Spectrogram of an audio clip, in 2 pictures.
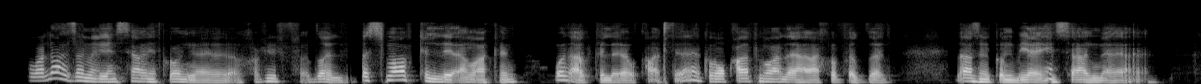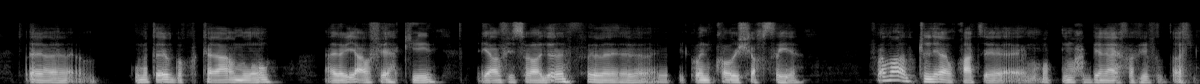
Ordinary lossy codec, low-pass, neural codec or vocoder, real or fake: none; 7.2 kHz; codec, 16 kHz in and 24 kHz out, 0.6 kbps, FireRedTTS-2 codec; fake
